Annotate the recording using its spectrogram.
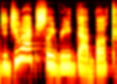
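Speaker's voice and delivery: normal talking voice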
